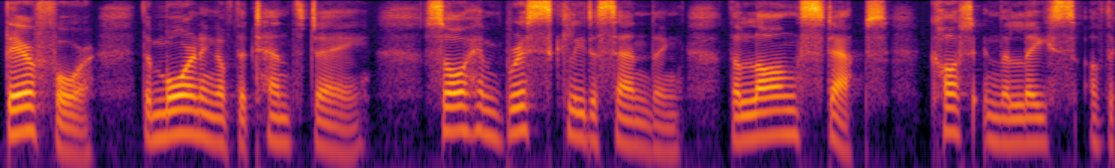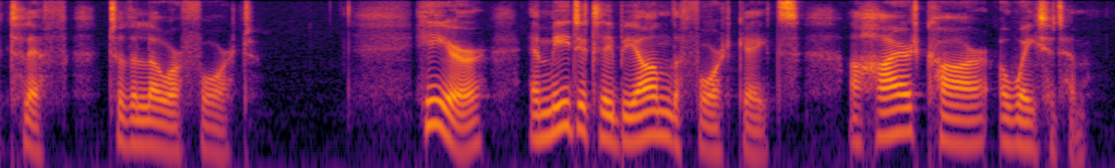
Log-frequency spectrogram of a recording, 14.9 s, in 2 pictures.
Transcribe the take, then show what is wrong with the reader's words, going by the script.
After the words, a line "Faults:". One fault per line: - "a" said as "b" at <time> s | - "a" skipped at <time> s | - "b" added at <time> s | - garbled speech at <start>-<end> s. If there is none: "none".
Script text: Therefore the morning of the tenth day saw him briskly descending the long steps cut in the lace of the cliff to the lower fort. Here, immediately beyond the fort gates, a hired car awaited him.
Therefore the morning of the tenth day saw him briskly descending the long steps cut in the lace of the cliff to the lower fort. Here, immediately beyond the fort gates, a hired car awaited him.
Faults:
none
